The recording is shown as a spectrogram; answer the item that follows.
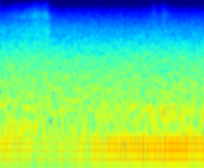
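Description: Steady machine hum with an even hiss of moving air.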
